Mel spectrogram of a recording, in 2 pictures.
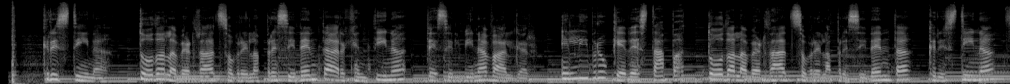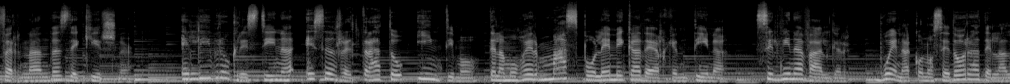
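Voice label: SPA LA Narr Corp Book Review, Spanish Latin American narration corporate book review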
